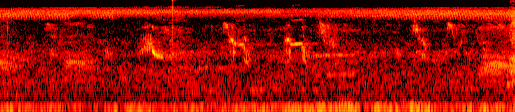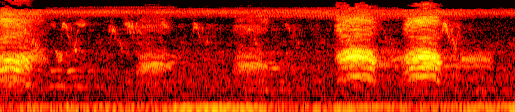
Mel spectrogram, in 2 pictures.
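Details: Common myna, also called Indian myna, giving scattered short, harsh, chattering notes, spaced irregularly and louder toward the end, over a constant low hum of background noise.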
